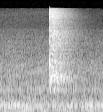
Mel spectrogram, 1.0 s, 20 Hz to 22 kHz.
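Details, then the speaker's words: Fresenius Kabi Infusia VP7s infusion pump: a single sharp click as the infusion set is pressed in and the clamp snaps into place, before the clamp is slid down. "bunyi klep baru digeser ke bawah seperti ini"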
